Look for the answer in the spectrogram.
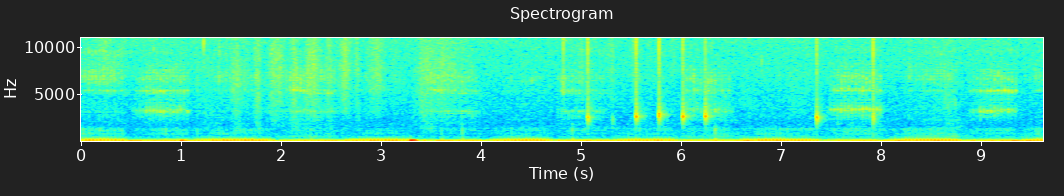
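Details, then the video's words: Male kitten purring intensely while held and cuddled indoors; a steady low rumble pulses in breath-length cycles about every second, with faint higher clicks and rustles. "Kitten Purrs and Snuggles"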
